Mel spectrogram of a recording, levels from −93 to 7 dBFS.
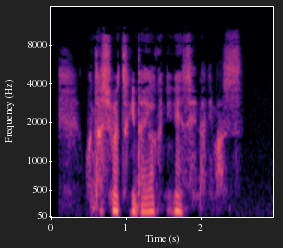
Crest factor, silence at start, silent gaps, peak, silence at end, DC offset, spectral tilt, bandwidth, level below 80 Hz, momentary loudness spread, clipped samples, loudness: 20 dB; 0.1 s; none; -8 dBFS; 0.45 s; under 0.1%; -4 dB/octave; 10.5 kHz; -66 dBFS; 14 LU; under 0.1%; -25 LUFS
